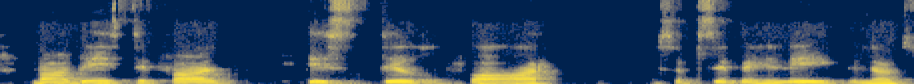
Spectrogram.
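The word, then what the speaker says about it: استغفار: तो आम तौर पर जब हम इस लफ्ज़ को प्रोनाउंस करते हैं तो हम इस्तिग़फ़ार पढ़ देते हैं, लेकिन ये इस्तिग़फ़ार है।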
